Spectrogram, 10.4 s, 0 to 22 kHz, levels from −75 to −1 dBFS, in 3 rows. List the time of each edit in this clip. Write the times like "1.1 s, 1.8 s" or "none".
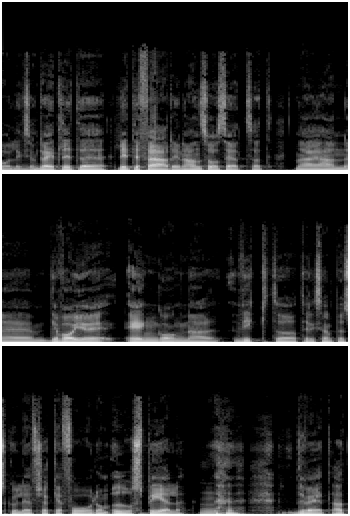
1.1 s, 2.8 s, 8.8 s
